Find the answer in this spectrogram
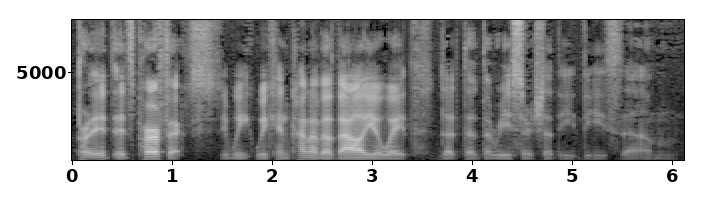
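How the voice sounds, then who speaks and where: A man voicing an officious Indigo officer who debriefs a player, talking in halting starts and restarts. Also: fairly low pitch, fairly even intonation, pushed and bright, clear, resonant tone, dry recording. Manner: halting, full of restarts and fillers.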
